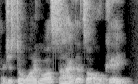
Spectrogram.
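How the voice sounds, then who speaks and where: Man as teenage boy, storybook character, anxious, defensive, awkward, lifted pitch, echoey room. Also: animated, quick pace, darkish tone, natural voice. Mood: uneasy. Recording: echoey room, distant mic.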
